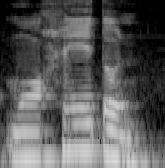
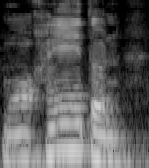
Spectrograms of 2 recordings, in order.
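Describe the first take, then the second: First: The word ends smoothly with a final -tun. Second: The same.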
